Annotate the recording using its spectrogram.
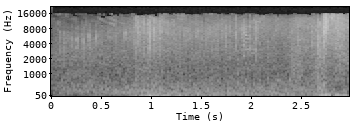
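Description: A fireball explodes with a loud boom.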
